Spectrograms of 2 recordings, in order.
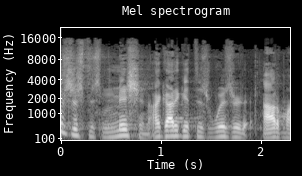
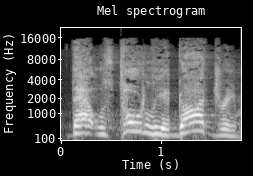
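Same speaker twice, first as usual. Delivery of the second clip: higher, louder thrilled exclaim; elated; 7 semitones higher, 5 dB louder than usual. Retold or imitated. Waking from the dream, retelling elated exclaim. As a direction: burst out in delight.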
